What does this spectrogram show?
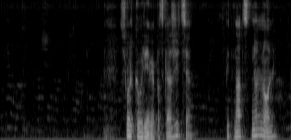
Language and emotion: Russian, neutral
